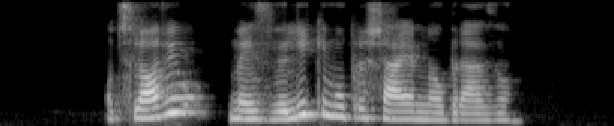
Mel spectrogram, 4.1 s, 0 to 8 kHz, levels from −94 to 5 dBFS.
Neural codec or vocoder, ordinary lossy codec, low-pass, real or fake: codec, 16 kHz, 6 kbps, DAC; none; 7.2 kHz; fake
